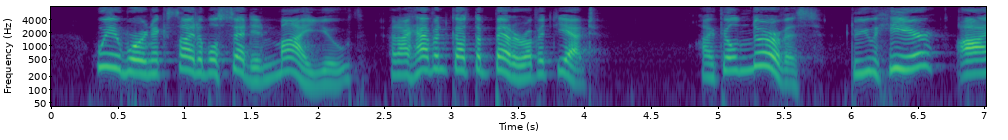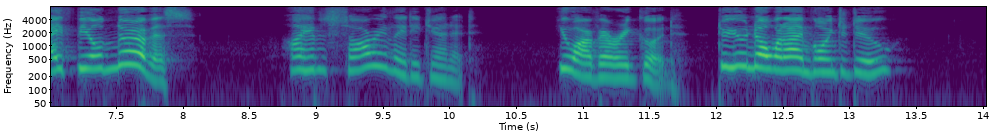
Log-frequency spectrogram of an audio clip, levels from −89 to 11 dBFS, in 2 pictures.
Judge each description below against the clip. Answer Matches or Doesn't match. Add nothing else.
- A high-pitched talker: Matches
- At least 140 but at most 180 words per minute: Doesn't match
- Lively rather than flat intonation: Doesn't match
